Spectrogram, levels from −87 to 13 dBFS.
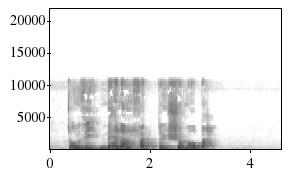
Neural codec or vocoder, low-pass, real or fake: none; 10.8 kHz; real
